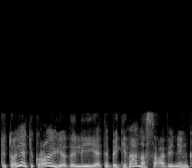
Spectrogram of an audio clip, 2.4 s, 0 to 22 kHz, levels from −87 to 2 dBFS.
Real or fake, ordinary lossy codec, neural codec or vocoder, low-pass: fake; AAC, 48 kbps; codec, 16 kHz, 8 kbps, FunCodec, trained on Chinese and English, 25 frames a second; 7.2 kHz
